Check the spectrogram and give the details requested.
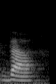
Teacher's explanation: Let's try the voiced the sound first. The voiced the sound will actually vibrate your tongue.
